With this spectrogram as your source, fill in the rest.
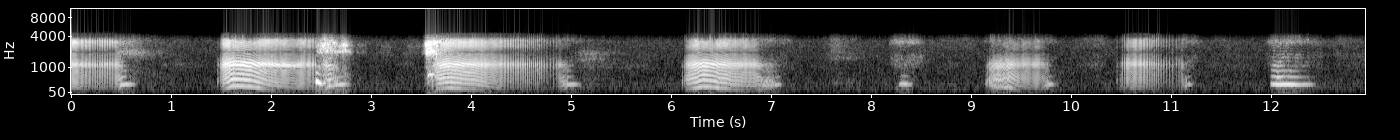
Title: cute baby snoring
